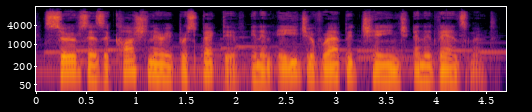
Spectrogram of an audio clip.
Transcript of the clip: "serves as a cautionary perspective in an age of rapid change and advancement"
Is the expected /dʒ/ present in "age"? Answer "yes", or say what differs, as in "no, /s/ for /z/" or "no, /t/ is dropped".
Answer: yes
